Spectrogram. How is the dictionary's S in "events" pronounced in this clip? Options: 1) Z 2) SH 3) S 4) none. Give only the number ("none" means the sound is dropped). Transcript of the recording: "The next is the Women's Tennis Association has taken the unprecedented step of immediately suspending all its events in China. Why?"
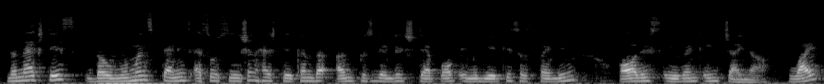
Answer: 4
